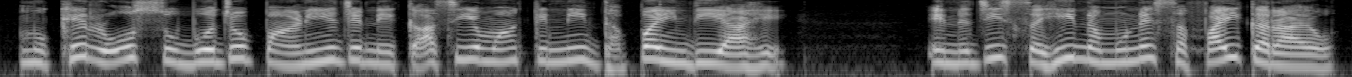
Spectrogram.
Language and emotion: Sindhi, disgusted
